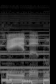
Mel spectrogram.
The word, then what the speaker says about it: Canaan: Guess the biblical one is pronounced Kanan, which I never really understood why it's pronounced canon.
